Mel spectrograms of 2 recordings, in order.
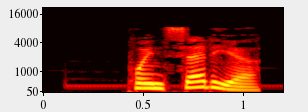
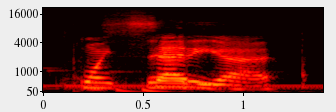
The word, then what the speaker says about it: poinsettia: This is how you correctly pronounce Poinsettia. Poinsettia. Because it has the I before the A on the end. Poinsettia. So it's settia. Instead of poinsettia.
